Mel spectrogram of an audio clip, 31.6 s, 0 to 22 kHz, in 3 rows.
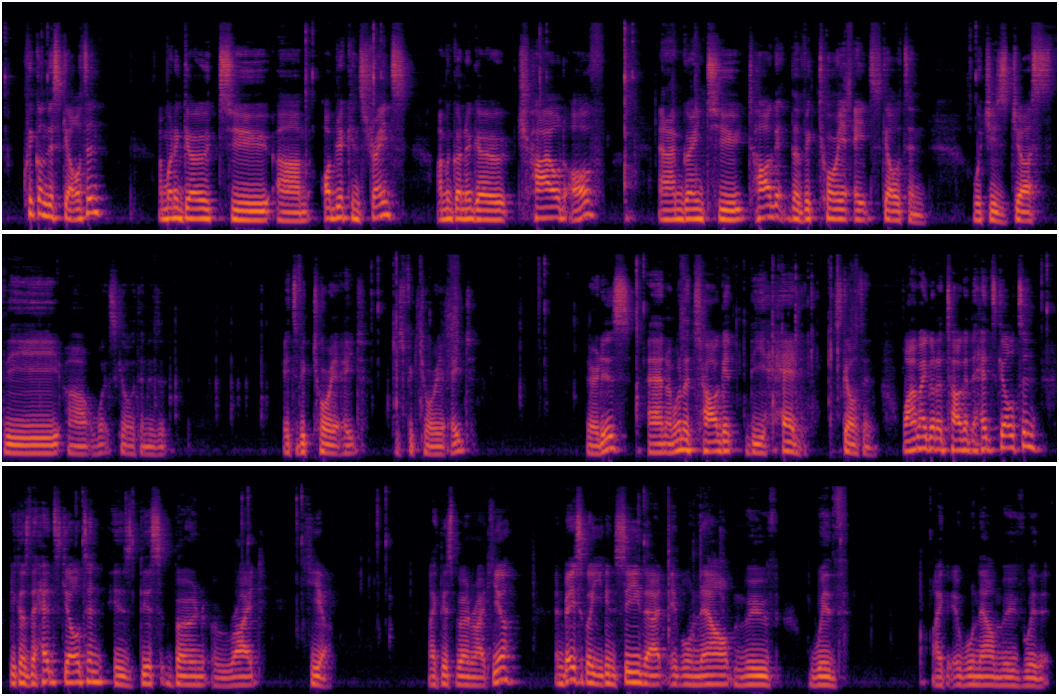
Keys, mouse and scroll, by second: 0.0 click, 0.4 click, 3.0 click, 3.7-5.7 drag, 6.3-9.7 drag, 14.2-16.2 drag, 16.9-19.3 drag, 20.9 drag, 23.5-24.3 drag, 25.1 click, 26.1 r, 27.8 middle drag, 28.6 ctrl+z, 30.4 g.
